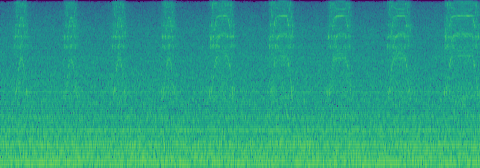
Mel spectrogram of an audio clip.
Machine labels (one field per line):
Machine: slide rail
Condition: normal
